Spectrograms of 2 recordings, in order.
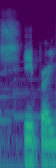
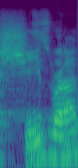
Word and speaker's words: Chypre: So if you smell my perfumes, for example, my Civet Chypre, you'll smell the fresh orange, you'll smell also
